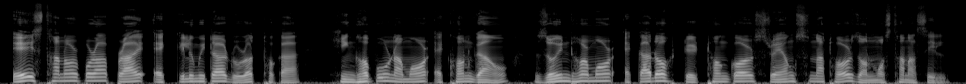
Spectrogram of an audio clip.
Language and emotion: Assamese, neutral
